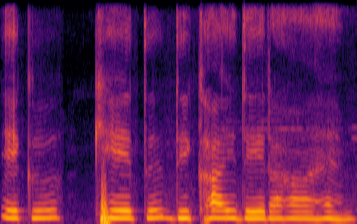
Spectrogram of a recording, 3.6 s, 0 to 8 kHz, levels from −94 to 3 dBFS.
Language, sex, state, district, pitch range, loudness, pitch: Hindi, female, Haryana, Jhajjar, 235-260 Hz, -21 LUFS, 250 Hz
